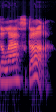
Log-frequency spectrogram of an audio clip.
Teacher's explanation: really it's like alaska when the a sounds like uh so we're gonna draw the upside down sign the schwa sound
